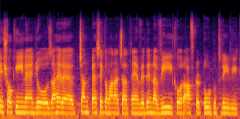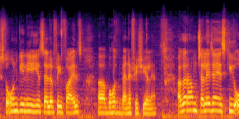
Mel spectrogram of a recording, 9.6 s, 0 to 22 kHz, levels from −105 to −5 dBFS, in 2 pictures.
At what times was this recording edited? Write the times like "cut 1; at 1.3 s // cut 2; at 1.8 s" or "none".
none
